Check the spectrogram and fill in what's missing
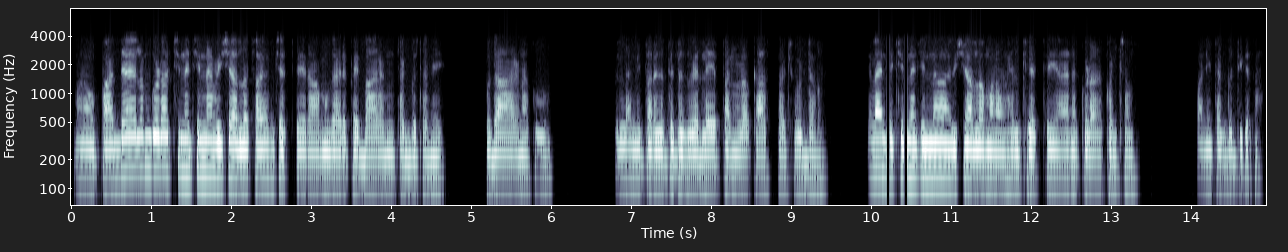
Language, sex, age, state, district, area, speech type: Telugu, male, 18-30, Telangana, Hyderabad, urban, conversation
